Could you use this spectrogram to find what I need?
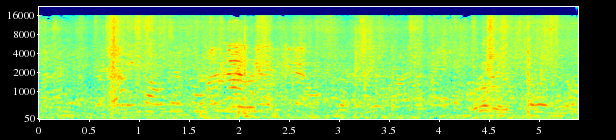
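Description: Several men and women talk at once nearby.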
